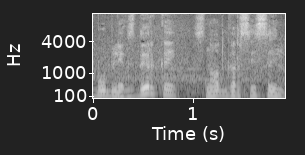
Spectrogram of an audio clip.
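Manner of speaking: ordinary delivery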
